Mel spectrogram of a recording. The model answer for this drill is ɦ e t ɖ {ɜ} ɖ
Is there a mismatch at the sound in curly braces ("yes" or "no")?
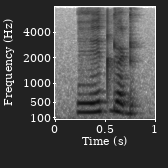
no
